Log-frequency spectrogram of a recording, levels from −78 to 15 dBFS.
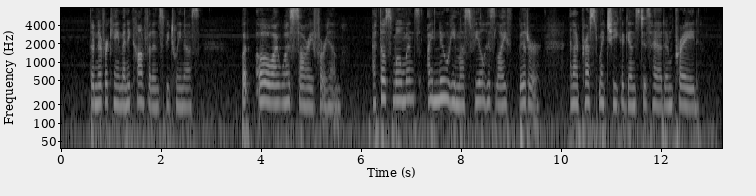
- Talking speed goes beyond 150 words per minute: Yes, average, 160 wpm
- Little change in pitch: Yes, narrow, 2.2 semitones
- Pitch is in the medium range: No, high, 210 Hz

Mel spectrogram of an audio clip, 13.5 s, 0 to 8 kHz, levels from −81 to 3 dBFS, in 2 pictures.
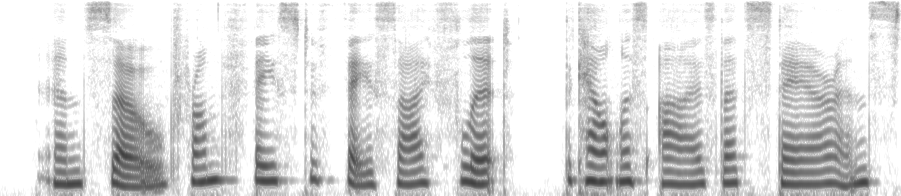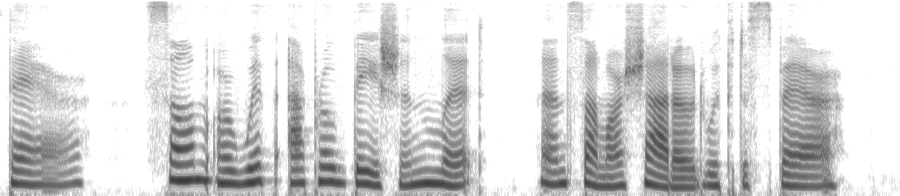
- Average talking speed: No, slow, 115 wpm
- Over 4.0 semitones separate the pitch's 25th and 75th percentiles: No, average, 3.7 semitones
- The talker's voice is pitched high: Yes, high, 195 Hz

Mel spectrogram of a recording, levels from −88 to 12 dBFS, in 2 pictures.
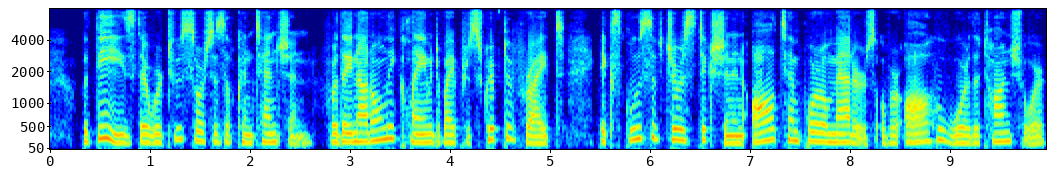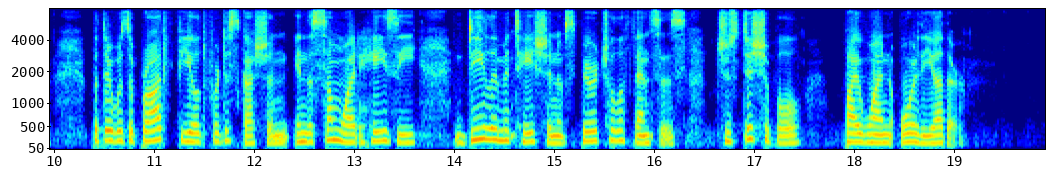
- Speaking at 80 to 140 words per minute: No, average, 150 wpm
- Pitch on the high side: No, medium, 180 Hz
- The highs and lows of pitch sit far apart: No, average, 4.1 semitones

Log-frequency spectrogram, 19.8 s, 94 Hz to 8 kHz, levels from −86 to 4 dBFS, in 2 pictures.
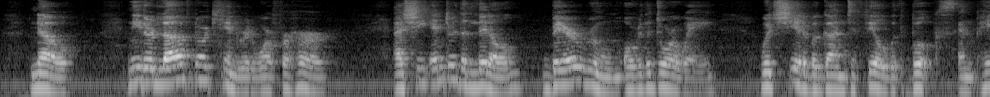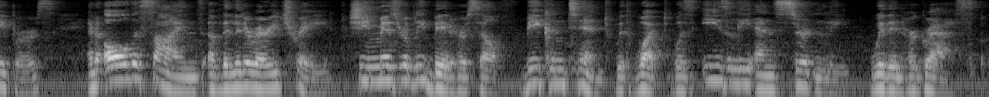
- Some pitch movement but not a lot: No, wide, 6.3 semitones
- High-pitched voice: No, medium, 140 Hz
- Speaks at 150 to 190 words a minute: Yes, average, 155 wpm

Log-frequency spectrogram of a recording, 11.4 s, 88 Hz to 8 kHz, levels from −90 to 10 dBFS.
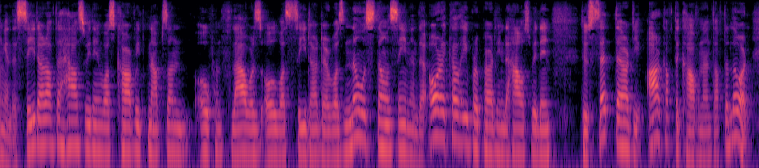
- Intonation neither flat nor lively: Yes, average, 3.9 semitones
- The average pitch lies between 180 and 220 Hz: No, low, 135 Hz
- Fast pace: Yes, fast, 220 wpm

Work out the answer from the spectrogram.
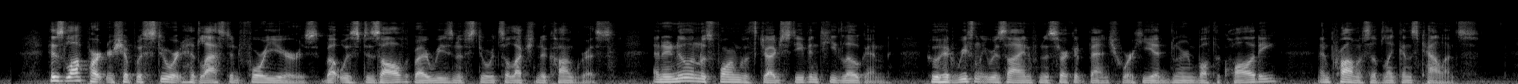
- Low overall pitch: Yes, low, 100 Hz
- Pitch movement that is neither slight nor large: Yes, average, 4.4 semitones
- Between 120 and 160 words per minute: No, average, 195 wpm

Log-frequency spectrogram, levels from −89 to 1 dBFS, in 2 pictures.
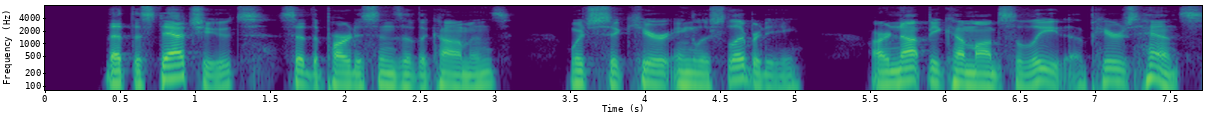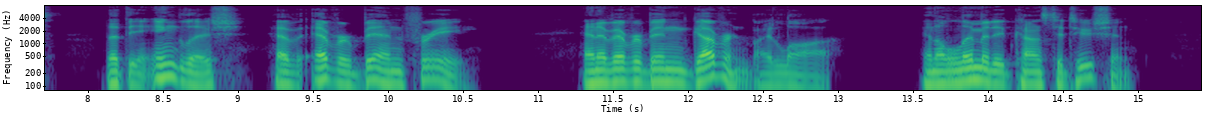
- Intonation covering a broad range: No, average, 4.2 semitones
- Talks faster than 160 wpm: No, average, 145 wpm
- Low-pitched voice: Yes, low, 110 Hz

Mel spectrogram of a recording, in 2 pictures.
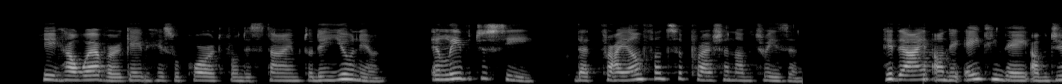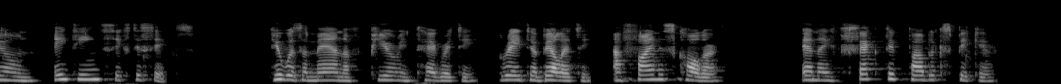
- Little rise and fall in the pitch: No, average, 4.0 semitones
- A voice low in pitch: No, high, 195 Hz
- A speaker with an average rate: No, slow, 130 wpm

